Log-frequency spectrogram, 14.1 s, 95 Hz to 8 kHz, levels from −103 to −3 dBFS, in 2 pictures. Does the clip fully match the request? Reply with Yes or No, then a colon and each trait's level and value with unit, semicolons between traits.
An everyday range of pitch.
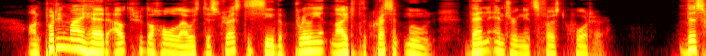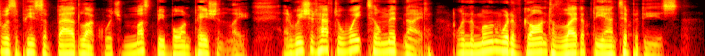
Yes: average, 4.1 semitones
